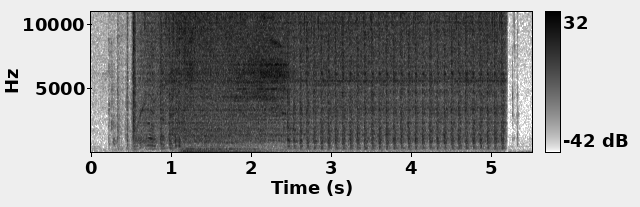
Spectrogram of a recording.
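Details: BMW 323i E46 with M52 engine that has needed a 10-minute wait before starting, later traced to the air flow sensor: starter cranks at a steady beat of nearly four turns a second but never fires; crank, no start.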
